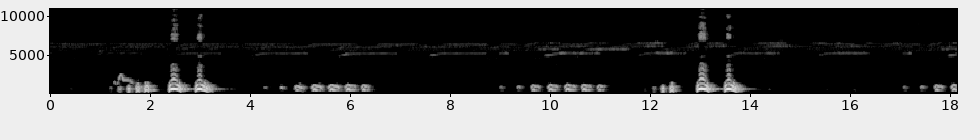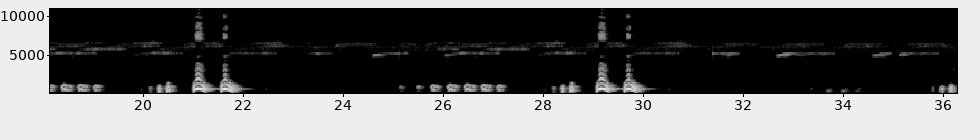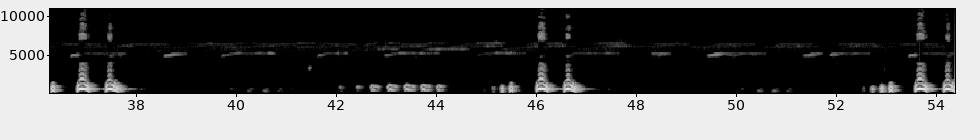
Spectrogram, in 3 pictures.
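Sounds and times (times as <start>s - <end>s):
black owl calling: 1.3s - 3.4s, 4.6s - 6.4s, 9.0s - 11.2s, 12.2s - 14.0s, 17.4s - 19.2s, 20.2s - 22.0s, 25.5s - 27.3s, 28.2s - 30.1s, 35.9s - 38.0s, 42.1s - 44.3s, 45.2s - 47.1s, 52.6s - 54.3s.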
